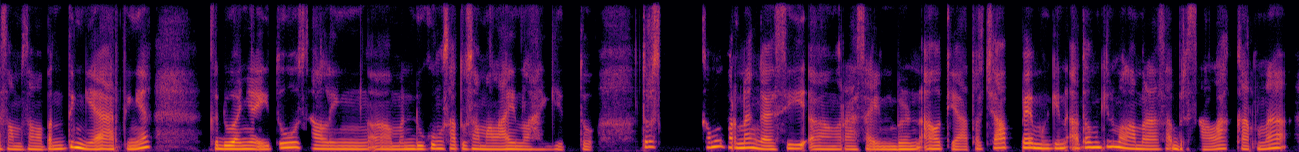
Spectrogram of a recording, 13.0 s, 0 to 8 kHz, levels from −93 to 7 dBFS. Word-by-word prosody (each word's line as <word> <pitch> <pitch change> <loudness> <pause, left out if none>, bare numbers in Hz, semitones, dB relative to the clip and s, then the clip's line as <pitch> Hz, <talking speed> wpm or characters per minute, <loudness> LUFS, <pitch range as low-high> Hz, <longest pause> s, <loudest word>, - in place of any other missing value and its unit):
sama-sama 160 -1 -3
penting 185 +6 +4
ya. 170 0 +2
Artinya, 190 +11 +1 0.6
keduanya 175 -1 +4
itu 235 +11 +1
saling, 170 -6 -2
eee, 165 +2 -2
mendukung 170 +3 0
satu 190 0 -3
sama 170 -2 0
lainlah 160 -2 -1 0.2
gitu. 150 -4 -10 0.5
Terus, 280 0 0 0.4
kamu 285 +4 +1
pernah 240 -1 +4
nggak 165 -6 +2
sih, 200 -1 -1
eee, 165 0 -3
ngerasain 160 -1 -3
burnout 165 +2 +1
ya 150 -1 -2
atau - - -8
capek 240 +1 +1
mungkin 210 +1 +2
atau 260 - -1
mungkin 260 +2 +2
malah 210 -8 +3
merasa 165 -1 -2
bersalah 160 0 -3
karena, 185 +7 -1
175 Hz, 145 wpm, -23 LUFS, 165-210 Hz, 0.6 s, penting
